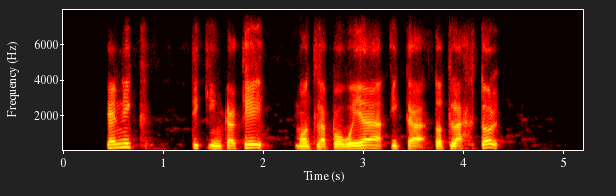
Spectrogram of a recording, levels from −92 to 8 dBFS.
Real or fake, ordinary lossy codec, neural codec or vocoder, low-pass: fake; Opus, 16 kbps; autoencoder, 48 kHz, 128 numbers a frame, DAC-VAE, trained on Japanese speech; 7.2 kHz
